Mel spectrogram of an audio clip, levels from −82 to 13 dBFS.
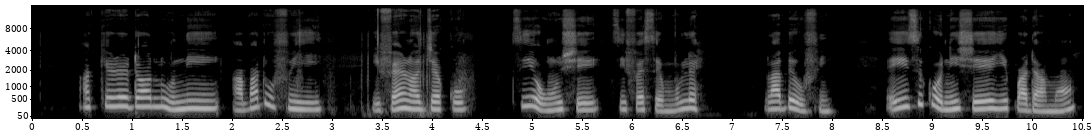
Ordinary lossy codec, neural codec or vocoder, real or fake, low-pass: none; none; real; 14.4 kHz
